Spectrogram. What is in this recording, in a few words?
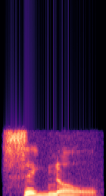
"signal", English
